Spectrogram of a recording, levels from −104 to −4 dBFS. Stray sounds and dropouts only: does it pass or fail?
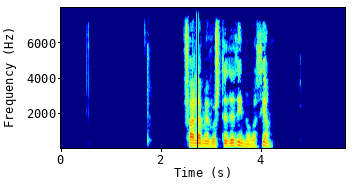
fail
